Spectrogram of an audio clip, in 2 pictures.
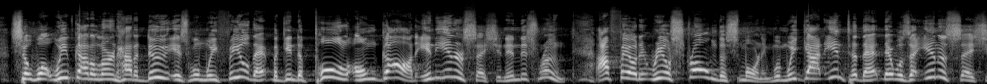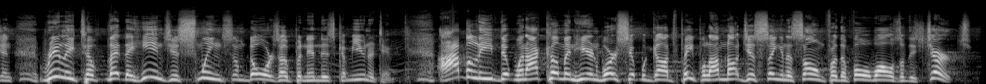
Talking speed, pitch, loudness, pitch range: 235 wpm, 235 Hz, -16 LUFS, 205-270 Hz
